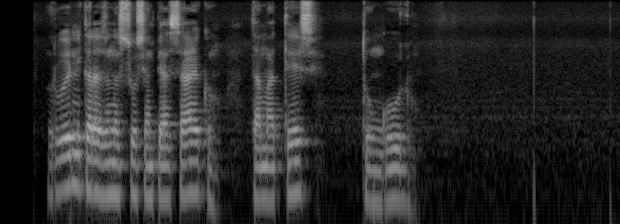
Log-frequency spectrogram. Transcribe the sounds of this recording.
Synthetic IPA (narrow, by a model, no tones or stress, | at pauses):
ruenikaɾazanəsusiampiasajku | t̪amat̪esi̥ | t̪uŋɡulu̥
